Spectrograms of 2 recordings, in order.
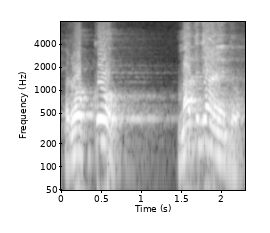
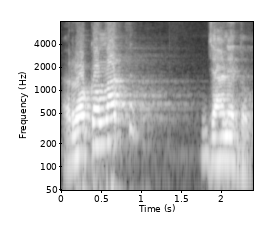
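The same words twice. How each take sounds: First: ਰੋਕੋ alone and rising, long pause, then ਮਤ ਜਾਣੇ ਦੋ together, falling; pause after ਰੋਕੋ. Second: ਰੋਕੋ ਮਤ rising, long pause, ਜਾਣੇ ਦੋ falling; pause after ਮਤ. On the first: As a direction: set ਰੋਕੋ apart from the next three words. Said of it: "ਪਹਿਲਾ ਲਫ਼ਜ਼ ਵੱਖਰਾ ਪੜ੍ਹੀਏ ਤੇ ਅਗਲੇ ਤਿੰਨ ਵੱਖਰੇ". (रोको के बाद लंबा विराम) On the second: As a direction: split it in pairs, lifting the pitch up to ਮਤ. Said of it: "ਪਹਿਲੇ ਦੋ ਲਫ਼ਜ਼ ਵੱਖਰੇ ਪੜ੍ਹੀਏ". (मत के बाद लंबा विराम, फिर गिरता सुर) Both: Shown as a demonstration.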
